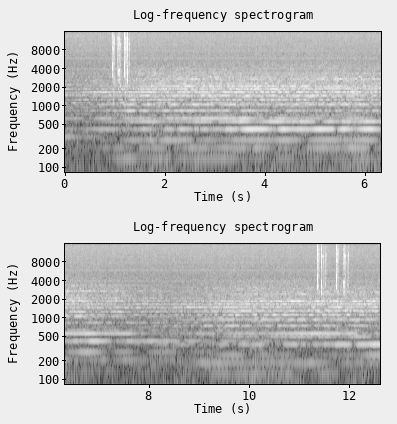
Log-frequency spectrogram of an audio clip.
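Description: Menu buttons click a few times in quick bursts.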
